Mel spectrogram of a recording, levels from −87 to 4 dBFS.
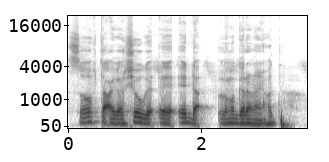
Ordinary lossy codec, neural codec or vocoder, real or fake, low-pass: none; vocoder, 44.1 kHz, 128 mel bands every 512 samples, BigVGAN v2; fake; none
